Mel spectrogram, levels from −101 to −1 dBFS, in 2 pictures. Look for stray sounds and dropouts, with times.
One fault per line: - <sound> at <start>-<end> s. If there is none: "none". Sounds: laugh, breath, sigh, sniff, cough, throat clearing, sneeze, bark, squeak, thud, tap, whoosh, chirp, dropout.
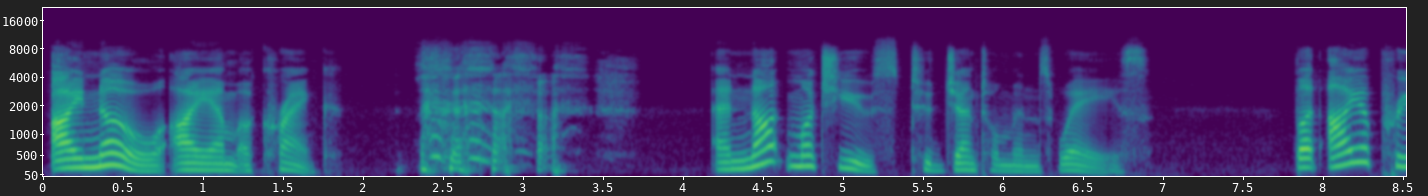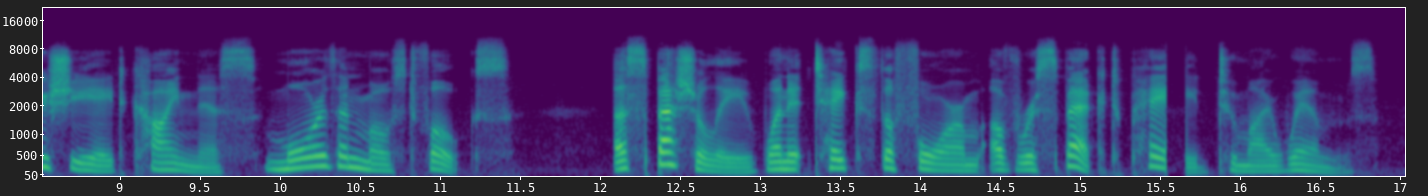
- laugh at 2.2-3.7 s
- dropout at 15.5-15.7 s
